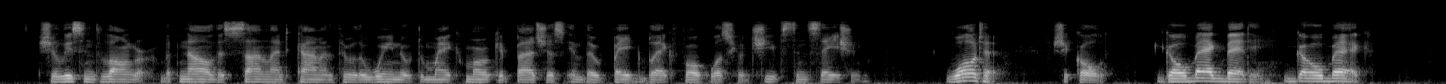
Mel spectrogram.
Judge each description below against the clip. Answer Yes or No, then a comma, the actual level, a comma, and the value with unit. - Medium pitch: No, low, 115 Hz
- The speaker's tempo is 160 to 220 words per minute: No, slow, 135 wpm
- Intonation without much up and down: Yes, narrow, 2.3 semitones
